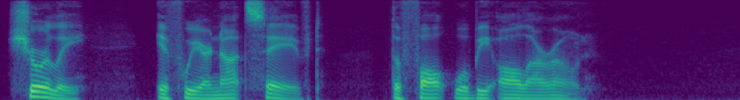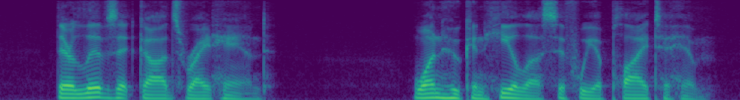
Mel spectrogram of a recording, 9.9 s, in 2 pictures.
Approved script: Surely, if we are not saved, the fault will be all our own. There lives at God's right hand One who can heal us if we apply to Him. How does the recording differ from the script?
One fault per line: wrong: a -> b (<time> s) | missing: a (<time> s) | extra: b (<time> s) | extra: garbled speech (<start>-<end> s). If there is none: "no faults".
no faults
